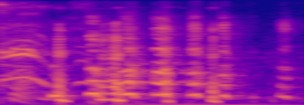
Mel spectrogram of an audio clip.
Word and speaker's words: Haarsma: pronounce. Haarsma. Yeah, I see. I was like, what the hell are you spelling? That doesn't spell. Lols. Haarsma.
